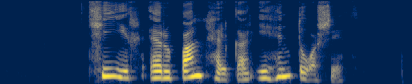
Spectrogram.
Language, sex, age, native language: Icelandic, female, 60-69, Icelandic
